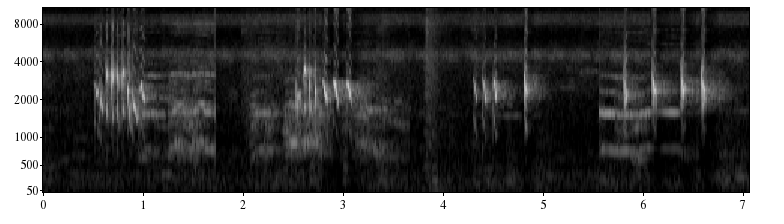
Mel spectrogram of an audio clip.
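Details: Sooty-headed bulbul singing in wild natural style as a lure for caged birds: a rich jumbled burst, a second bubbly phrase ending in quick chirps, then short spaced notes over a faint background hum.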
